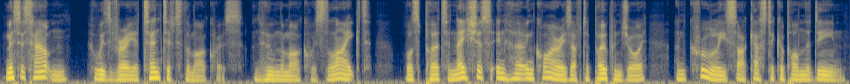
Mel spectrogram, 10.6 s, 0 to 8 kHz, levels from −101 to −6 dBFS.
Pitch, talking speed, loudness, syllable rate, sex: 120 Hz, 150 wpm, -19 LUFS, 5.4 syllables/s, male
